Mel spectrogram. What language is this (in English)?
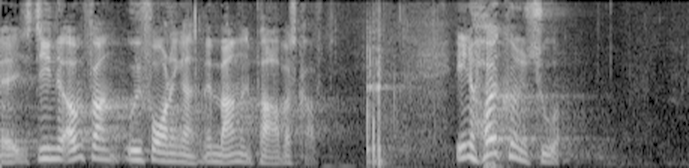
Danish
